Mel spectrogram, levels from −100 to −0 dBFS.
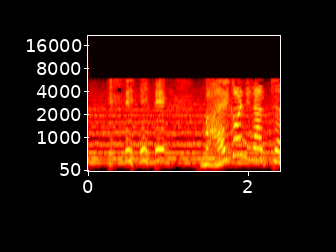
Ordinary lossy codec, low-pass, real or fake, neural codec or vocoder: MP3, 24 kbps; 7.2 kHz; real; none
